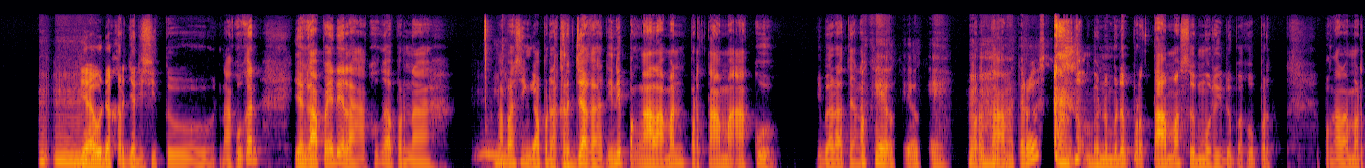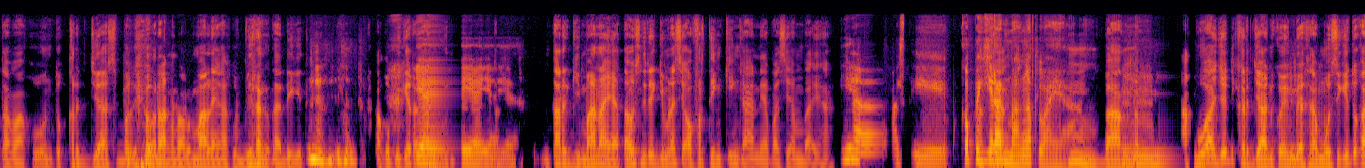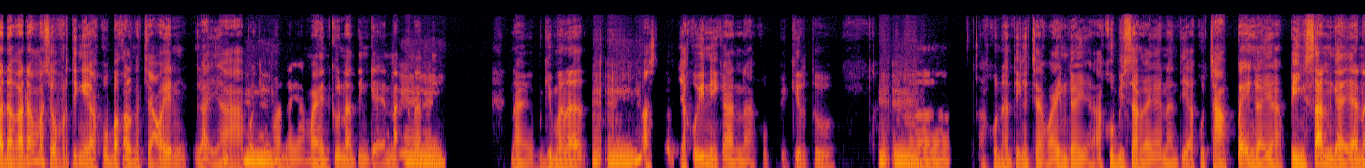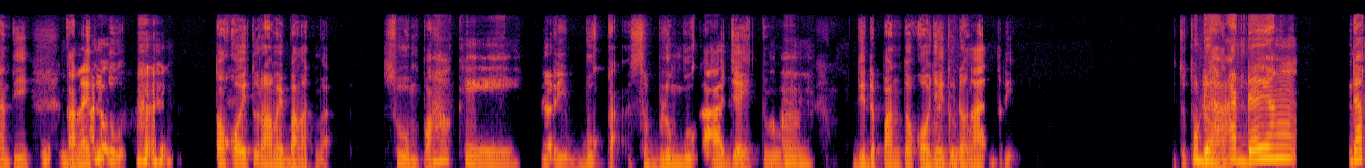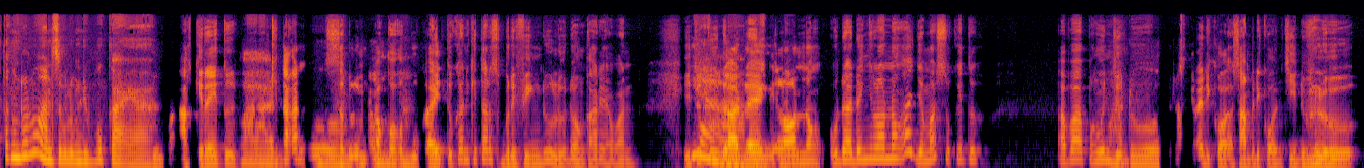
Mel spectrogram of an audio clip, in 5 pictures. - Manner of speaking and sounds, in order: tsk; tapping; cough; laughing while speaking: "sebagai"; laughing while speaking: "bilang"; chuckle; distorted speech; in English: "overthinking"; in English: "overthinking"; chuckle; in English: "briefing"; laughing while speaking: "dulu"
- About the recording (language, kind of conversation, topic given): Indonesian, unstructured, Apa hal paling mengejutkan yang kamu pelajari dari pekerjaanmu?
